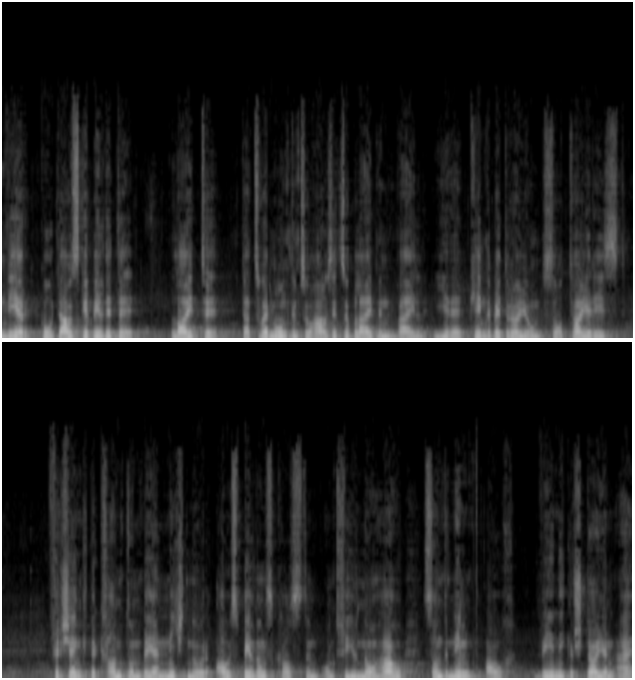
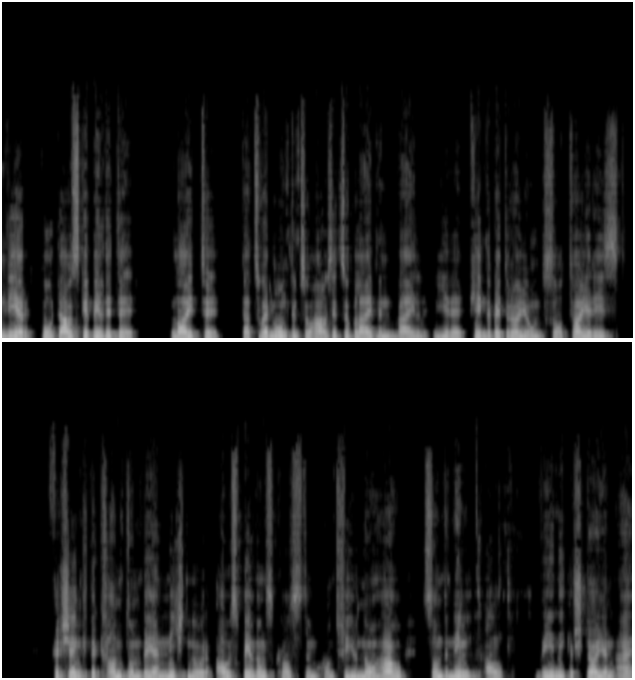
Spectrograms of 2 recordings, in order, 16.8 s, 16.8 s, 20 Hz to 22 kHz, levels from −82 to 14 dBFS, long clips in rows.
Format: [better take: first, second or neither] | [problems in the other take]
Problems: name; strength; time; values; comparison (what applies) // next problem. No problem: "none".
first | noise reduction (neural mask model Resemble Enhance denoiser)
